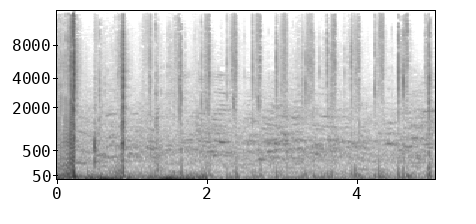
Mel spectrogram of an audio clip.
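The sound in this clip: Playing cards being dealt in a library make a fast flurry of crisp flicks, riffles and light slaps, with voices talking underneath.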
